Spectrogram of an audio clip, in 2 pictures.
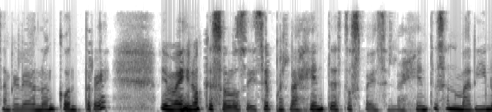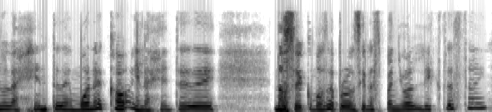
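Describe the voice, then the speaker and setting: Woman, chatty lesson, fairly high voice, dry slightly muffled sound. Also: a little mellow, dry recording. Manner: chatty and digressive, many fillers. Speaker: language teacher. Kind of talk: casual video lesson.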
